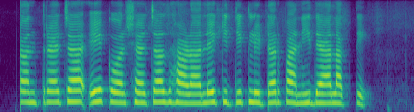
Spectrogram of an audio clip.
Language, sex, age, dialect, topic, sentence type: Marathi, female, 25-30, Varhadi, agriculture, question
